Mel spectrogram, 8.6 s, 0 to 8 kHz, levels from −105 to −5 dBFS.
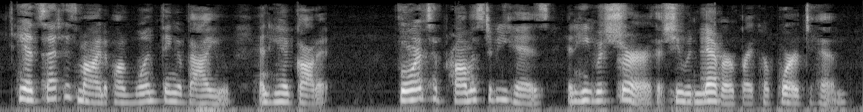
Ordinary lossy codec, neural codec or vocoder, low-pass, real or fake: AAC, 32 kbps; none; 7.2 kHz; real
